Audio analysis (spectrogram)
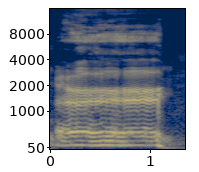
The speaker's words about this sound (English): Did you just burp in my face?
